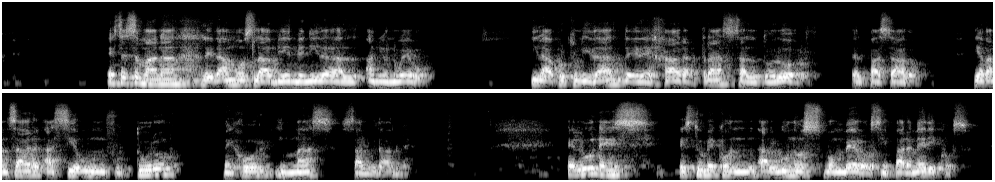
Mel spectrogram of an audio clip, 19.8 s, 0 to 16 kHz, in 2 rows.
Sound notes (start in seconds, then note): 0.0 remarks in spanish; 0.6 speaking spanish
